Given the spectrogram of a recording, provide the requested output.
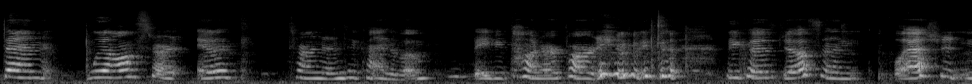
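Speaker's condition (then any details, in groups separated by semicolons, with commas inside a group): Cerebral palsy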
